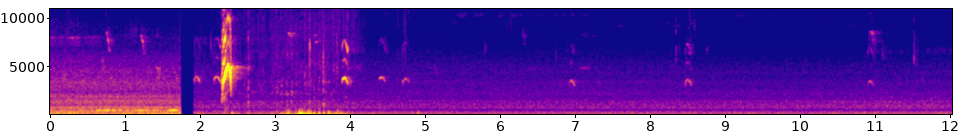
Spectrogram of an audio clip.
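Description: A steady hum cuts off abruptly after about two seconds. A single sharp, loud, high sound follows, then a few faint, short, high bird chirps scattered over a quiet background.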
